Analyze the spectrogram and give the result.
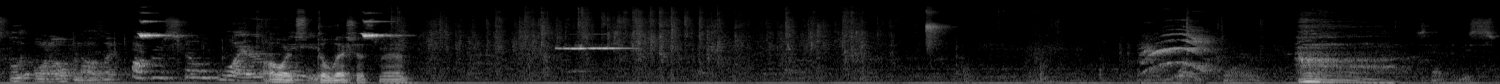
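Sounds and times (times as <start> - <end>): bird whistling: 1.4 - 1.8.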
